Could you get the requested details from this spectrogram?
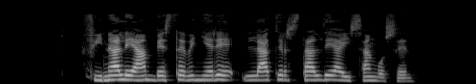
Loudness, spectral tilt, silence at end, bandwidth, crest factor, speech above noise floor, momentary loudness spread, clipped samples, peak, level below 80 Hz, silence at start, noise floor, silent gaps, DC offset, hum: -27 LUFS; -4.5 dB/octave; 0.65 s; 11.5 kHz; 24 dB; over 63 dB; 13 LU; under 0.1%; -4 dBFS; -80 dBFS; 0.85 s; under -90 dBFS; none; under 0.1%; none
